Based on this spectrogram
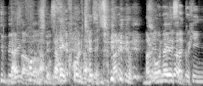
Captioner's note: laughing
